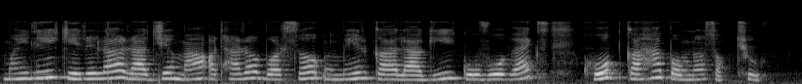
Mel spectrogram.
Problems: none marked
